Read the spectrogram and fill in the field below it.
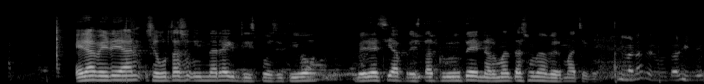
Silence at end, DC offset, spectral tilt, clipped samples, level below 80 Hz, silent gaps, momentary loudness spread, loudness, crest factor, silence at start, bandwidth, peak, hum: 0 s; under 0.1%; -5 dB/octave; under 0.1%; -84 dBFS; none; 15 LU; -30 LUFS; 18 dB; 0.55 s; 10.5 kHz; -12 dBFS; none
